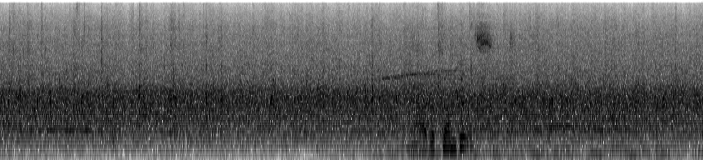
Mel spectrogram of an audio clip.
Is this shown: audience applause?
yes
